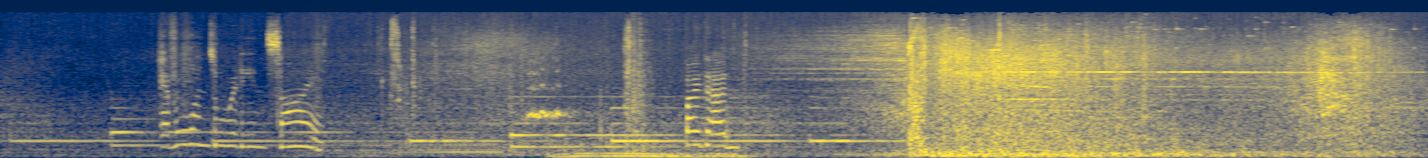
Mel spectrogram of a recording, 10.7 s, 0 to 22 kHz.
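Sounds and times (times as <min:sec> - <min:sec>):
tense tonal music in a film trailer: 0:00.0 - 0:10.7
speech: 0:01.3 - 0:04.0
bomb explosion in a film trailer: 0:06.7 - 0:10.7.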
